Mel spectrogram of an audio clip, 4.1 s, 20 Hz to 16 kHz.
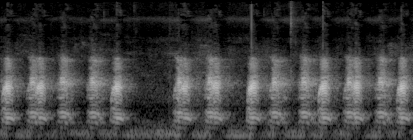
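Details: Morning frog chorus after the year's first rain, 9 May 2022: rough, nasal croaks repeated about three per second in two runs split by a brief gap, with faint low rumbling underneath.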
